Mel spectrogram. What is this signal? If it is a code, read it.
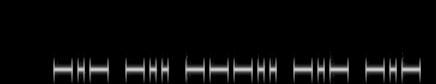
Morse code, heard as a keyed tone, about 20 wpm, 700 Hz. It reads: KD8KK
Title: USA Call Signs - 8x Character Spacing - 20wpm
